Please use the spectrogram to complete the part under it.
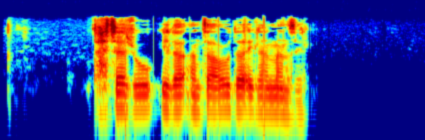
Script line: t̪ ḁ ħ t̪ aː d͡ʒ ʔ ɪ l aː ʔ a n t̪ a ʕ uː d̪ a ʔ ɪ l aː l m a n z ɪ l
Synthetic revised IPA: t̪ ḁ ħ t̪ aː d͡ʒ ʔ ɪ l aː ʔ a n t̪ a ʕ uː d̪ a ʔ ɪ l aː l m a n z ɪ l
